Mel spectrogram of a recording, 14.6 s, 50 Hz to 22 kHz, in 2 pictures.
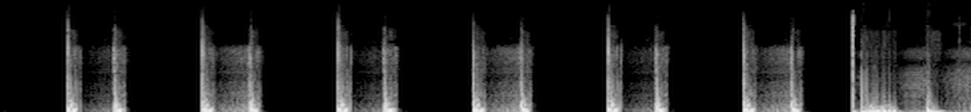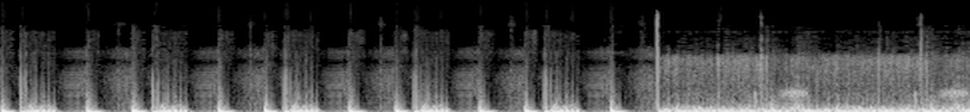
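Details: Paired lub-dub heart sounds at about 60 beats a minute, then faster, noisier beats fading into a steady rumble; heart sounds.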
